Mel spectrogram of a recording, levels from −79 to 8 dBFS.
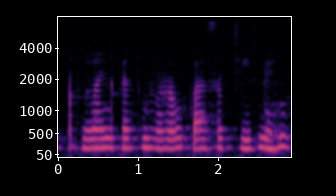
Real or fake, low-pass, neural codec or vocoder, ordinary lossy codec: fake; 7.2 kHz; codec, 44.1 kHz, 2.6 kbps, SNAC; none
